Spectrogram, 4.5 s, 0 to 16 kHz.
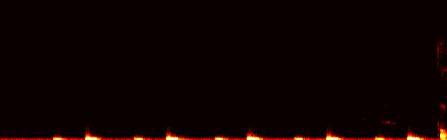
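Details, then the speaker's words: Split S2 played in a cardiovascular physiology lecture: regular heartbeat at about 75 a minute, with the second sound doubled, lub-dub-dub instead of lub-dub. "okay all right let's listen to a split s2 so instead of a nice lub dub you get lub dub dub lub dub dub lub dub"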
